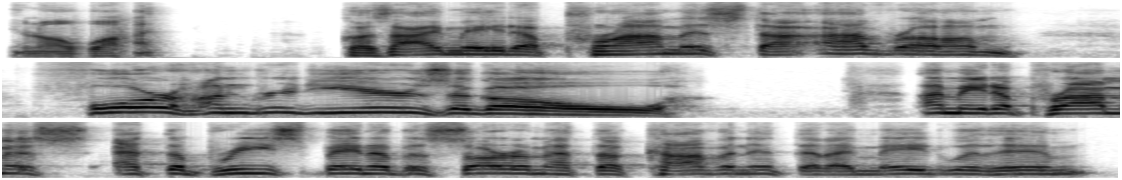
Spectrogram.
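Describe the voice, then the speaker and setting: A man voicing a deliberate, confiding God in a children's Bible story. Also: sits high, creaky, a bit bright, full character voice.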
